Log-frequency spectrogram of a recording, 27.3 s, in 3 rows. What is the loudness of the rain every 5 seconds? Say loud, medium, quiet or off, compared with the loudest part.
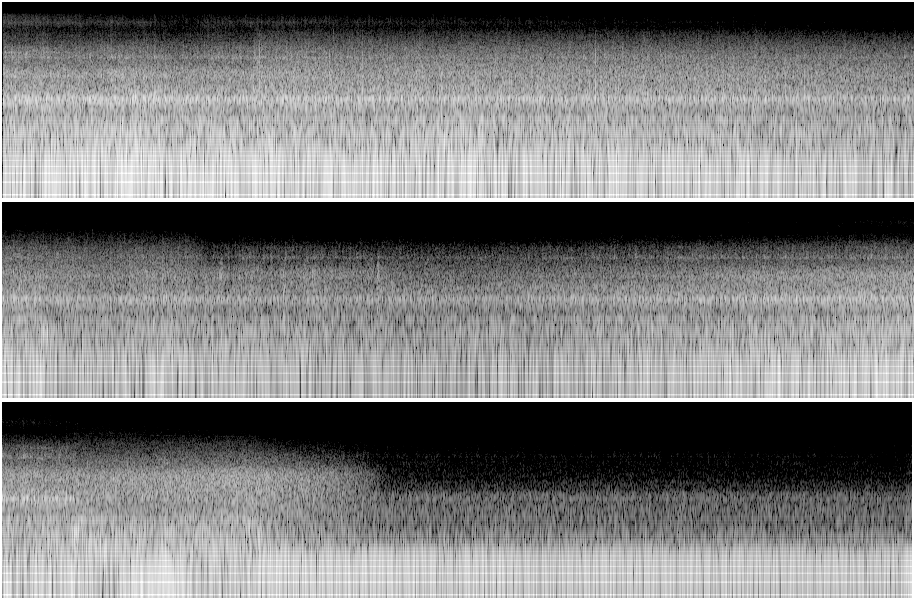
loud, loud, medium, loud, loud, off.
